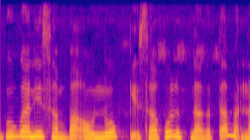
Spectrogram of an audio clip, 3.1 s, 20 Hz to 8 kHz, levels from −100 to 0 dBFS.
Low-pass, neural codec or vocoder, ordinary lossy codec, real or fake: none; codec, 16 kHz, 8 kbps, FunCodec, trained on LibriTTS, 25 frames a second; none; fake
